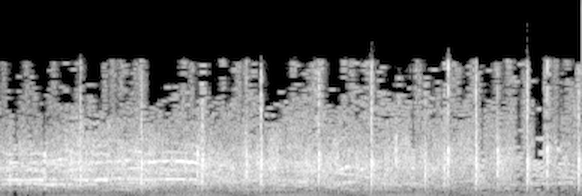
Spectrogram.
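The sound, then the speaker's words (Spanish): An audience applauding during an evangelical church service, a full burst of clapping with a tonal hum under its start that gradually thins into scattered, distinct individual claps toward the end. “¿Cuántos pueden darle un aplauso, Señor?”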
